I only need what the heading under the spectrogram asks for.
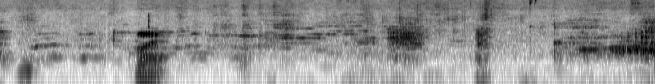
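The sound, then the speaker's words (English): A Husky dog named Juno grunts and snuffles, a series of short, irregular snorts and sniffs that sound almost piglike, with a few brief clinking noises in the background. “I got a dog yesterday, so she is here.”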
